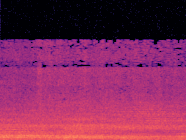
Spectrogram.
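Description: Steady hubbub of a large indoor sports hall: indistinct voices and room noise, blurred by the hall's echo, with no racket or shuttle hits standing out.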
